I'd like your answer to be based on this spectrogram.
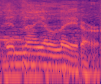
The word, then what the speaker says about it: Annihilator: Recibí un par de tweets de alguien que decía que yo tendría que haber grabado la microguía porque el locutor dice Annihilator. Que igual es como le dice todo el mundo a la banda. Sí. Pero si pronunciamos correctamente es Annihilator.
